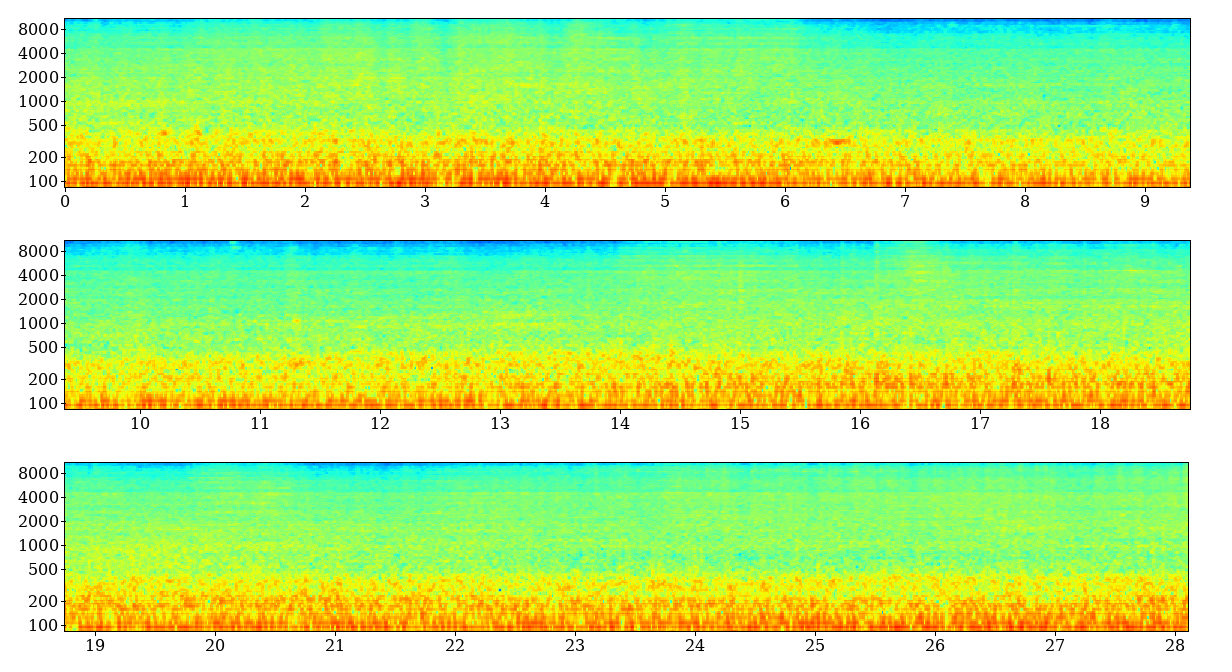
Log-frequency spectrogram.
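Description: A freight train of tank cars rolling past, with the steady, loud noise of steel wheels on the rails. A car passes on the road in front at the start, and another passes near the end.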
